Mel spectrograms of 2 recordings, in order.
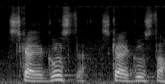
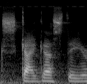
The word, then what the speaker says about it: Skayagunsta: of your Virginia men, has been affectionately called by those of us who know him Skayagunsta Harmon, Heinrich Harmon. I understand the English pronounce it differently, like Skygusty or something to that effect.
